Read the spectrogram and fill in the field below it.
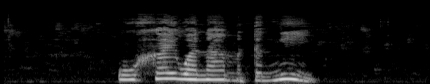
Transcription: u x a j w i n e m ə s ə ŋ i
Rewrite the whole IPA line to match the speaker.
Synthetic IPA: u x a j w a n a m ə t ə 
